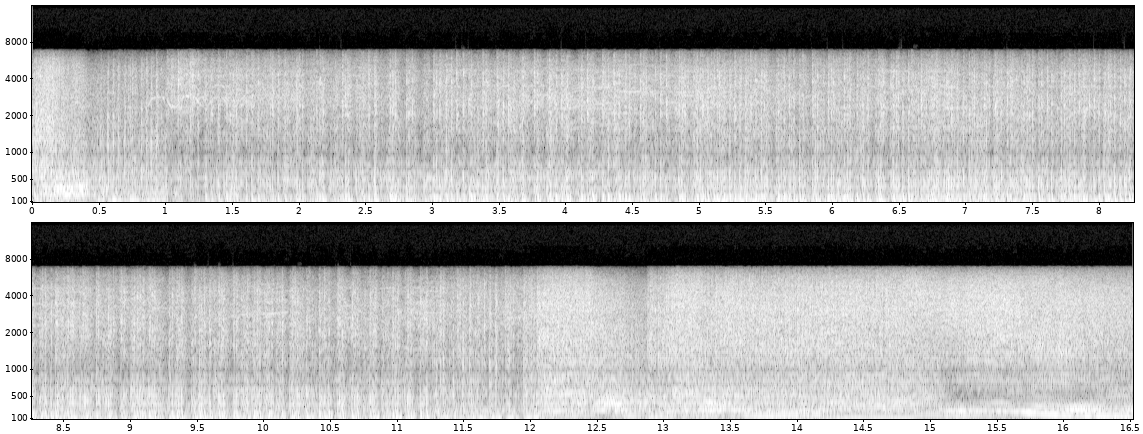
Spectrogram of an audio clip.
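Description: Racing car engines at full throttle, led by a nitro funny car's engine: a steady engine note, then a louder rushing roar from about twelve seconds in, and a falling pitch near the end as the engine winds down.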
